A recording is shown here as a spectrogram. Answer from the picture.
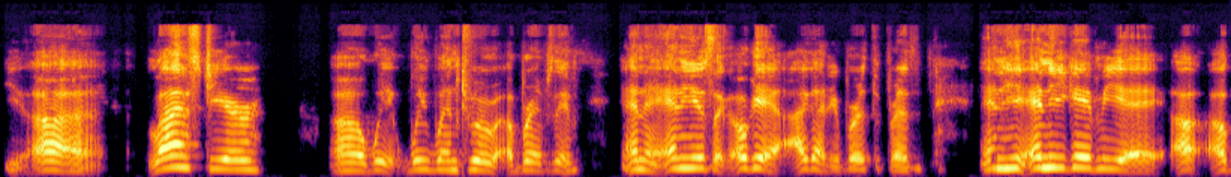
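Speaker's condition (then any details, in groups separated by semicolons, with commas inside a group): Cerebral palsy; wheelchair user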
